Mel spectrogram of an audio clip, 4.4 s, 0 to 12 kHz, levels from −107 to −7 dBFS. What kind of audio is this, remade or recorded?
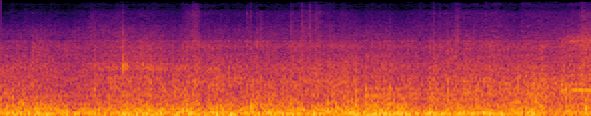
remade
